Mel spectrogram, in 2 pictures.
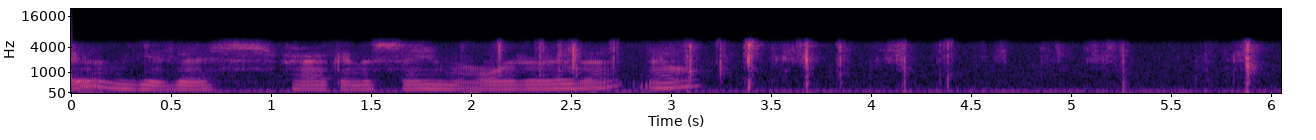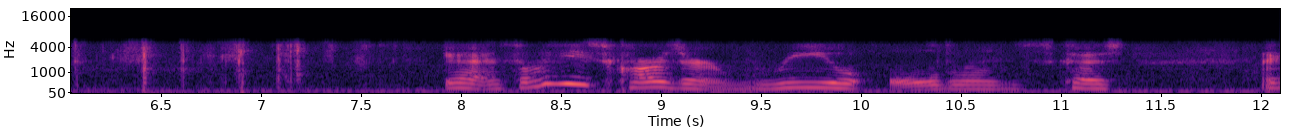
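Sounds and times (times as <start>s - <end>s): low steady hum: 0.0s - 12.0s
cards snapping and sliding: 2.1s - 7.6s.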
